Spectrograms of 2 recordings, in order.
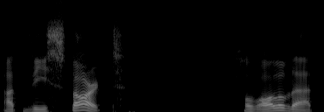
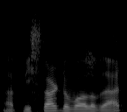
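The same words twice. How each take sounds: First: Louder, stressing start; emphasized. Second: Said in the usual way. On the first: Shown as a demonstration. Teacher stressing the key moment for students, louder emphasis. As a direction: lean on the start to make the point. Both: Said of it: "I want to emphasize this".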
